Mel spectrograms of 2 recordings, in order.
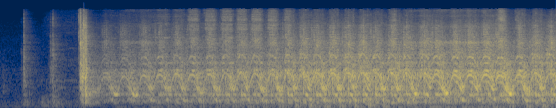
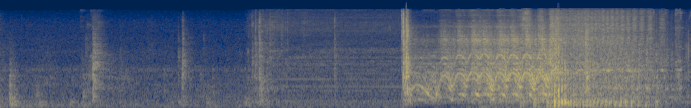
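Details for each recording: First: Alfa Romeo with a SPICA mechanical fuel-injection pump that runs too rich; after fuel-system checklist work, a couple of short cranks, then it catches into a busy, slightly uneven idle. Rough running points to fuelling; the pump may need replacing, unconfirmed. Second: Alfa Romeo with SPICA mechanical injection pump, after the pump gap, rod length and timing were adjusted to cure very rich running: a few clicks, then the engine catches on the crank and settles into a steady run; it starts and runs properly now.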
